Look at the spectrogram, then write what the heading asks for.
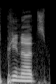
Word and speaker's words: Peenutzzz: I like, emphasizing the Z at the end because there's a couple of Z's at the end. Anyway, it's just, it's Peenutzzz, but, it's just the way that his name is spelt and whatnot.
